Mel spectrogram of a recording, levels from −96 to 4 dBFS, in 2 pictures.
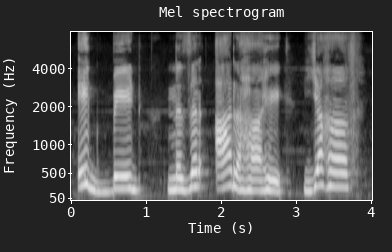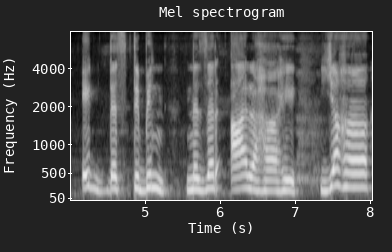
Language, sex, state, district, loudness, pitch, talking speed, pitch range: Hindi, female, Madhya Pradesh, Bhopal, -14 LUFS, 215 Hz, 110 wpm, 190-245 Hz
